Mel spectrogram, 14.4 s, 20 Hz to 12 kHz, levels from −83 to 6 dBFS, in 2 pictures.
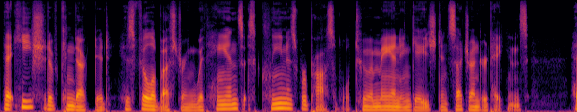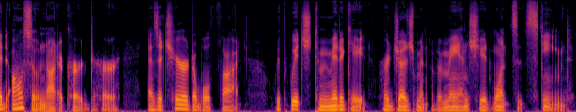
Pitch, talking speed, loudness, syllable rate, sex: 105 Hz, 185 wpm, -21 LUFS, 5.5 syllables/s, male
